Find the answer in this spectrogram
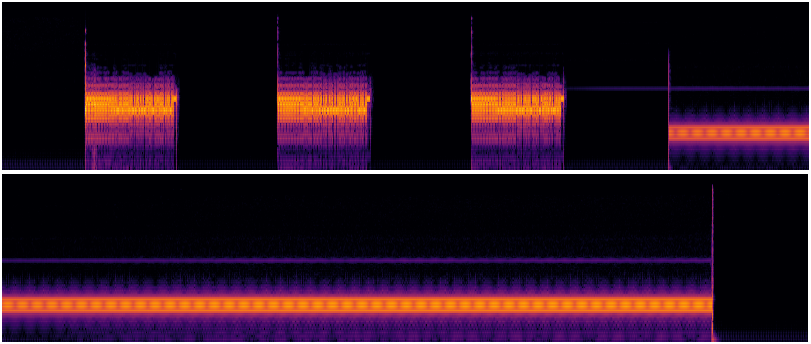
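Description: Emergency Alert System test signal: three one-second bursts of buzzing SAME header data tones with short silences between, then the steady two-tone EAS attention signal held for about eight seconds and cut off abruptly.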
